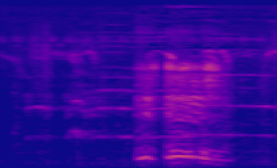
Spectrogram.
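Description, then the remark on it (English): A rooster lets out a single loud crow in the morning, a short clipped note followed by a longer drawn-out call, over a quiet background with faint clucking. “Get a little ASMR of chickens crowing in the morning.”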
